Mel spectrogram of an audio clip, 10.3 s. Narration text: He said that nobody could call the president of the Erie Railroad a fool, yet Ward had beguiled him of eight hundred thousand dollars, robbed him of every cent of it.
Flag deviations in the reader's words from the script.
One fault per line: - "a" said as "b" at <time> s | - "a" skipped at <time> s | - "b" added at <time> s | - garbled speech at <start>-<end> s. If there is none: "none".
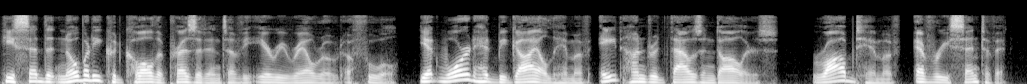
none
